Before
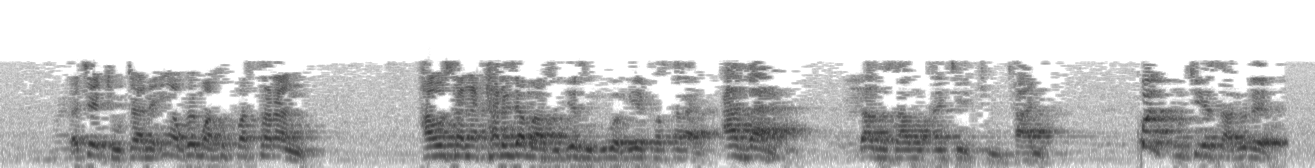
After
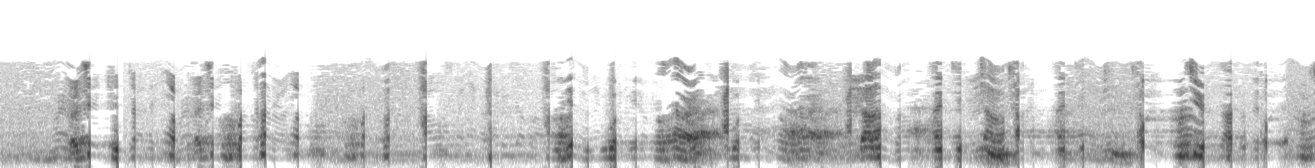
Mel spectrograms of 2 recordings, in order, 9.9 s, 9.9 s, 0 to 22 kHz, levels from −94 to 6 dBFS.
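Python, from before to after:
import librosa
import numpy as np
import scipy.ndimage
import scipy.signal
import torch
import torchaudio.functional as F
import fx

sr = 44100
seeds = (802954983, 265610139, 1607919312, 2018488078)

p1 = fx.peak_eq(x, sr, hz=190.0, db=14.0, octaves=1.3)
p2 = fx.hum_notches(p1, sr, base_hz=60, count=6)
p3 = fx.rider(p2, sr, range_db=4, speed_s=2.0)
p4 = fx.gate_flip(p3, sr, shuts_db=-8.0, range_db=-36)
p5 = p4 + fx.echo_single(p4, sr, ms=923, db=-8.0, dry=0)
p6 = fx.record_warp(p5, sr, rpm=78.0, depth_cents=160.0)
y = F.gain(torch.from_numpy(p6), -3.5).numpy()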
